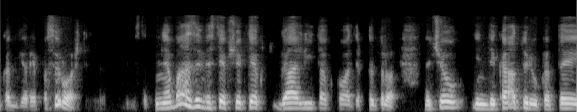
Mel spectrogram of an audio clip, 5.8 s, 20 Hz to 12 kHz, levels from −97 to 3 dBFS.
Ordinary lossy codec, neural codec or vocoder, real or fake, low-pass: AAC, 48 kbps; none; real; 7.2 kHz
